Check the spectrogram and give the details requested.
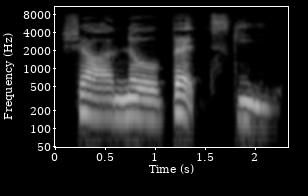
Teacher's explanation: give it quite as though it were written char no vetsky in fact with the accent on the third syllable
